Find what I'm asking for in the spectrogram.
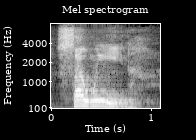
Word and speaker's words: Samhain: Now, I'm going to spell this for you because it is not pronounced at all the way it's spelled. It's spelled S-A-M-H-A-I-N. Now, you think that'd be Samhain or something like that. It's actually pronounced Sowen or Sowen. S-O-W-E-N.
